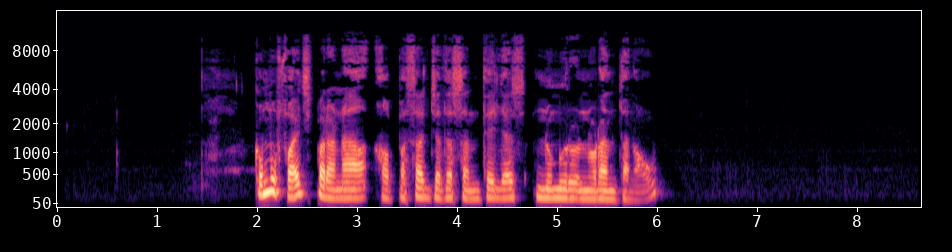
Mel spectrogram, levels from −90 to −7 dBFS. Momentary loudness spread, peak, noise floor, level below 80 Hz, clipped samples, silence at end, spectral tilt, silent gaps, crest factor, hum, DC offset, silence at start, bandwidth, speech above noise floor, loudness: 12 LU; -2 dBFS; -77 dBFS; -64 dBFS; under 0.1%; 2.65 s; -6.5 dB/octave; none; 22 dB; none; under 0.1%; 2 s; 11 kHz; 56 dB; -21 LUFS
